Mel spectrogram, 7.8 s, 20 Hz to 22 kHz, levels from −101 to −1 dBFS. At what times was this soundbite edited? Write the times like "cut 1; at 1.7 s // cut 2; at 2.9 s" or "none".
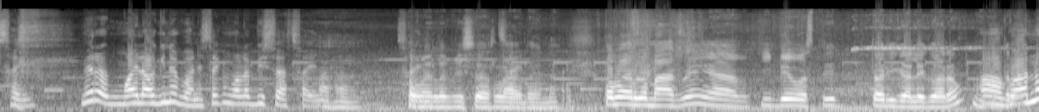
none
